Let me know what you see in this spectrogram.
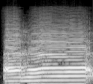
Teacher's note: الف مدہ، ایک الف کے برابر 1 سیکنڈ آپ نے کھینچنا ہے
